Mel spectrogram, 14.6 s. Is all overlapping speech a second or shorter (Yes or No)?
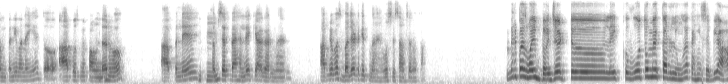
Yes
